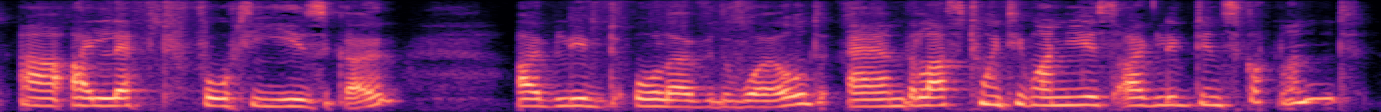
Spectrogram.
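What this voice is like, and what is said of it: Australian accent. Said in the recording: “I'm Australian, as you can hear in my accent.”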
